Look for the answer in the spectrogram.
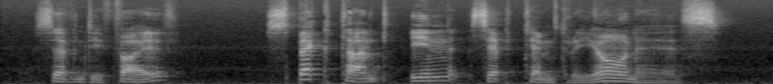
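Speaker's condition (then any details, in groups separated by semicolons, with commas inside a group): No condition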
